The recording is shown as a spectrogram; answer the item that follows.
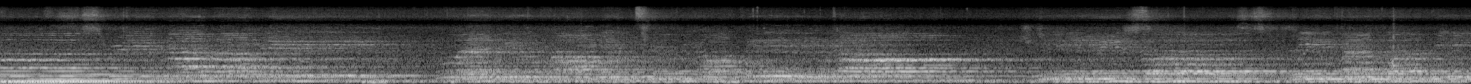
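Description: A choir singing a sacred hymn in sustained phrases, with short pauses between phrases about four seconds and about ten seconds in.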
